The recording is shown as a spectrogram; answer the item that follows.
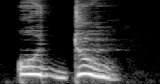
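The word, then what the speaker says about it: ó dùn: You will say odun. Odun. Odun. Dun actually means to be sweet, but it is also used as delicious.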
